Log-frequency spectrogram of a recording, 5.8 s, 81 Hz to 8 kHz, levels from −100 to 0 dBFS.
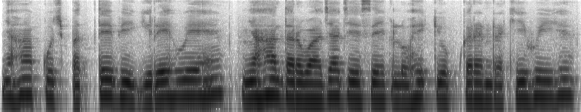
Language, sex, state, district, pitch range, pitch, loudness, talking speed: Hindi, male, Jharkhand, Ranchi, 135-150 Hz, 140 Hz, -16 LUFS, 175 wpm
